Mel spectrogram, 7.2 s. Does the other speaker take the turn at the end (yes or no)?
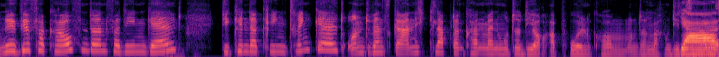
yes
